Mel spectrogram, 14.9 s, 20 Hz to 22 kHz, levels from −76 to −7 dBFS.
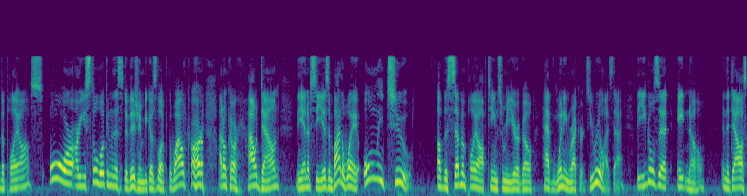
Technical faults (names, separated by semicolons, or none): low-delay AAC compression; AAC frame loss with concealment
